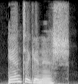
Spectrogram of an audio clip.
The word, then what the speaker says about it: Antigonish: your pronunciation as well I think it's antagonish but oh it is that sounds right here is Google's pronouncer of it Antigonish oh okay nice and quick Antigonish which I think is how I said it yeah um now some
